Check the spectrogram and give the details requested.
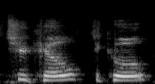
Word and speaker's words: Tuchel: Thomas Tuchel. I know how to pronounce his name, but I feel like it's a name that I can muck around with.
